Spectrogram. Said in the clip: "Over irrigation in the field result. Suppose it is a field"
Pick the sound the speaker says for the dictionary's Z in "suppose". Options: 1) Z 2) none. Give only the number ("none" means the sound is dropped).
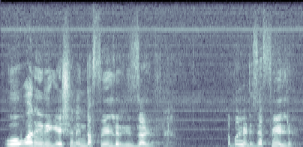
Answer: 2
